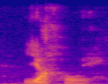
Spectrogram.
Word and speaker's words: Yahweh: Yahweh. I think that's how you pronounce it correctly. And what I'm meaning is, how they say Yahweh, whatever. It's Yahweh. I guess that is the proper way of saying it.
